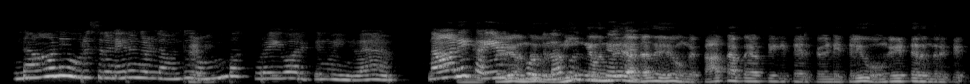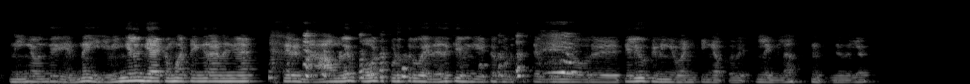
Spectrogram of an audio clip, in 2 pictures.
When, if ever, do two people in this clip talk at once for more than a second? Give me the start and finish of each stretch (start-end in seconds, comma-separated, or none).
4.6-6.3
